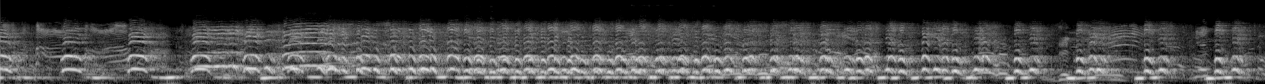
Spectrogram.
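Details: Siamangs calling loudly in full voice at Cotswold Wildlife Park: a dense, continuous chorus of rapid, ringing harmonic hoots repeated about one and a half per second, with swooping rising notes layered over steady barking pulses.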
